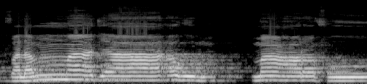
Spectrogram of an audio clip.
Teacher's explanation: फलम्मा जाअहुम मा अरफू, ये इदगाम शफ़वी हो जाएगा। यहाँ पर मीम साकिन के बाद मीम है, इसलिए मीम को मीम से मिलाकर गुन्ना के साथ पढ़ेंगे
